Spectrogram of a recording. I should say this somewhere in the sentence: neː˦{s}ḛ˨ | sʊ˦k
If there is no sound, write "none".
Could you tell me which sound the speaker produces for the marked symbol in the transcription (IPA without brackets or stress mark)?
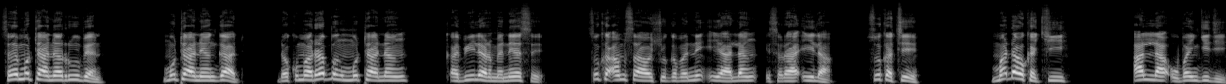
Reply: s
